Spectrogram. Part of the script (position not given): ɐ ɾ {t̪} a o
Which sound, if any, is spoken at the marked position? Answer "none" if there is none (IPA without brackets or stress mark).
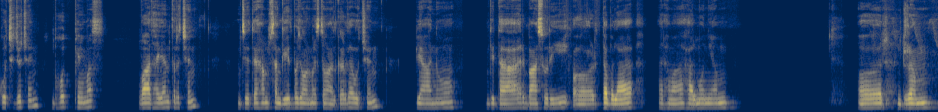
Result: d̪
